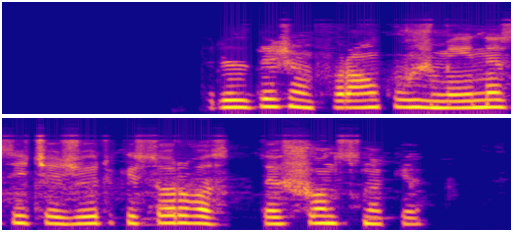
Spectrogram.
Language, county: Lithuanian, Marijampolė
